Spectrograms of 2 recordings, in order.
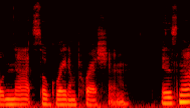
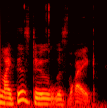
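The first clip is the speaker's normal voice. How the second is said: normal talking voice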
